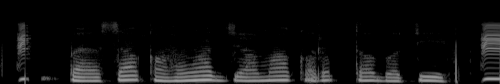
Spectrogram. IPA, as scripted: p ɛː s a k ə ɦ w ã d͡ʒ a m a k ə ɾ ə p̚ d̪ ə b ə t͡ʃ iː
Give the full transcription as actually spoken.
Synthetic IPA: p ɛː s a k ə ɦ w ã d͡ʒ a m a k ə ɾ ə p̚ t̪ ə b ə t͡ʃ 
